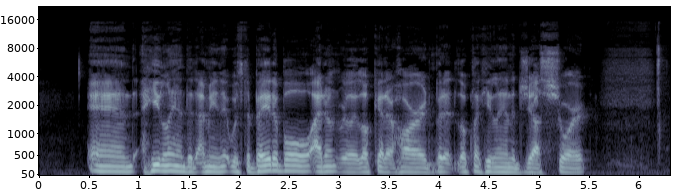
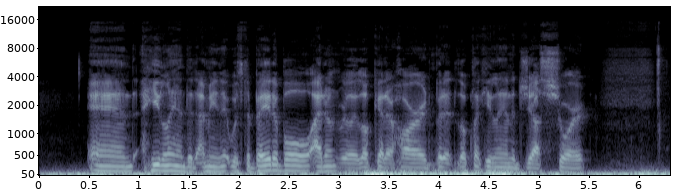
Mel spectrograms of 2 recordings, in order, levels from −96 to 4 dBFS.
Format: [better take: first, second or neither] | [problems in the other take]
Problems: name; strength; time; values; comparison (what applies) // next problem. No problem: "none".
first | low rumble; faint; throughout; 25 dB below the speech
